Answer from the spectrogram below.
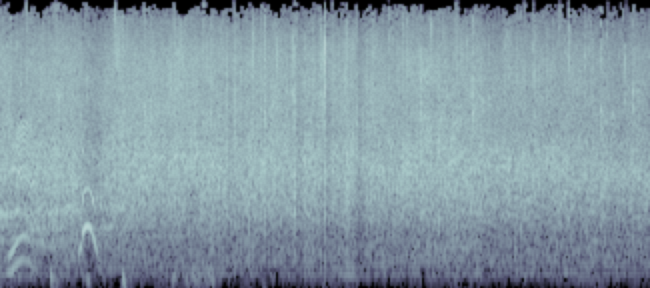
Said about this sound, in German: Kommen wir geben ihr einen herzlichen Applaus.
